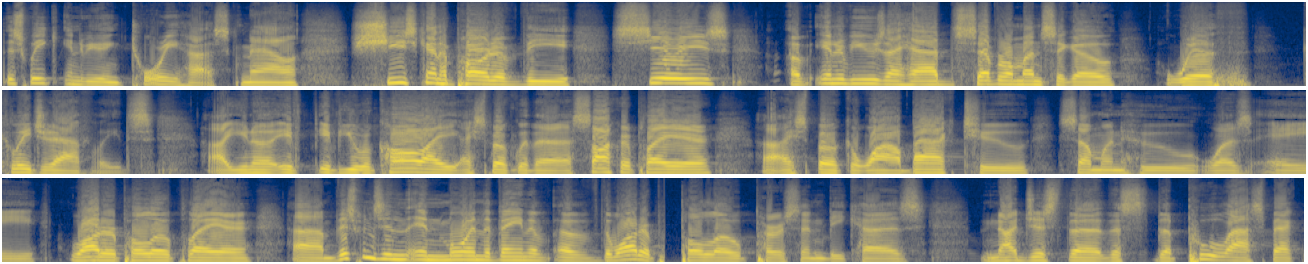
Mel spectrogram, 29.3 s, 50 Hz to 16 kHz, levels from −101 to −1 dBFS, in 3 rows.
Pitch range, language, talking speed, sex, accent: 120-150 Hz, English, 150 wpm, male, American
